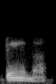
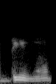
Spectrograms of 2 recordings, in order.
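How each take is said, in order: First: The first vowel is a long A sound. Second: The first vowel is not a long A sound. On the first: The speaker calls it right. "it's a long A in Greek, so it's pronounced more like Bema" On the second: The speaker calls it wrong. "as opposed to Bema"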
